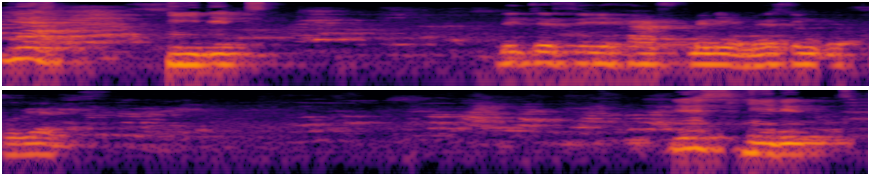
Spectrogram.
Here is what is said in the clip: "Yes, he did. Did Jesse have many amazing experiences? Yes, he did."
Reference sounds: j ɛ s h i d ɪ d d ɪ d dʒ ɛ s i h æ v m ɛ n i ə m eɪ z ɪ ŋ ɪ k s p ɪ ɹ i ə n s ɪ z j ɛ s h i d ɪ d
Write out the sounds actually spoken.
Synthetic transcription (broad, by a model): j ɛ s h i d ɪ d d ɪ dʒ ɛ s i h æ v m ɛ n i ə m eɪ s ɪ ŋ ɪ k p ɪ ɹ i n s j ɛ s h i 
